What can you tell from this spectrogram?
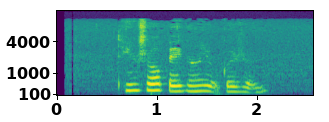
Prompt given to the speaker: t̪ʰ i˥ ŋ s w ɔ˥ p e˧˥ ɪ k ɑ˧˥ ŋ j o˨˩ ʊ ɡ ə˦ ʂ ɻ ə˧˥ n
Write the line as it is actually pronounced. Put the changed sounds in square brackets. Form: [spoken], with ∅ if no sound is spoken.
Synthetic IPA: t̪ʰ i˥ ŋ [ʂ] w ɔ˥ p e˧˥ ɪ k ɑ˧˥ ŋ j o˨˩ ʊ ɡ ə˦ [∅] ɻ ə˧˥ n

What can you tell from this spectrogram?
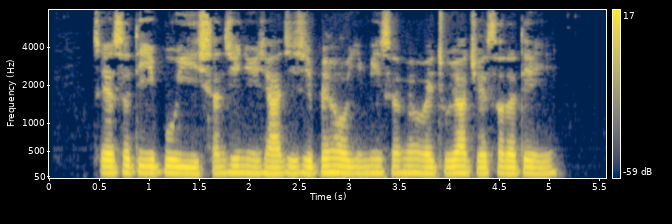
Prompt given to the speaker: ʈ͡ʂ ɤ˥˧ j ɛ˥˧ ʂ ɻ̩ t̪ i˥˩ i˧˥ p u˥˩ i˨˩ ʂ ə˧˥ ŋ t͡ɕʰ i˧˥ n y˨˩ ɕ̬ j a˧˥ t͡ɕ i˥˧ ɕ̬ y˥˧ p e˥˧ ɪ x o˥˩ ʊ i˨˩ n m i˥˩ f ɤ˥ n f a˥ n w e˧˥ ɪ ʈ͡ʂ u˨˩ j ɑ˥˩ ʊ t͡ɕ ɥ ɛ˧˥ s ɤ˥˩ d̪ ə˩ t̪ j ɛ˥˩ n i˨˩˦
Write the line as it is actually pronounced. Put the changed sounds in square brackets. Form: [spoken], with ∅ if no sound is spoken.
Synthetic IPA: ʈ͡ʂ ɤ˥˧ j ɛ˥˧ ʂ ɻ̩ t̪ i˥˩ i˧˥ p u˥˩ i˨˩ ʂ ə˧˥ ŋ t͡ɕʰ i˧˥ n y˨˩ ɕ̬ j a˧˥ t͡ɕ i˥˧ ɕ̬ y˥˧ p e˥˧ ɪ x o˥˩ ʊ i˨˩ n m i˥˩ [ʂ] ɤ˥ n f [ə˥] n w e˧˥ ɪ ʈ͡ʂ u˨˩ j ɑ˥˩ ʊ t͡ɕ ɥ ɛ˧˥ s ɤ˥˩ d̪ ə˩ t̪ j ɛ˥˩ n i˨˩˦

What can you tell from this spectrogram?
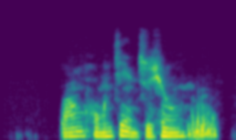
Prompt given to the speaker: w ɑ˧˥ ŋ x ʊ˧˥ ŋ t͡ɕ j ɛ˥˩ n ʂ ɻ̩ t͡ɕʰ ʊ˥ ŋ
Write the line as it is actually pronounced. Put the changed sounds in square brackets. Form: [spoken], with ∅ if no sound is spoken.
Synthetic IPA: w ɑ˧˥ ŋ x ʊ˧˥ ŋ t͡ɕ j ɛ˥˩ n [ʈ͡ʂ] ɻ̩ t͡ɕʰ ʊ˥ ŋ

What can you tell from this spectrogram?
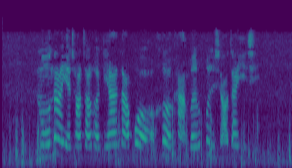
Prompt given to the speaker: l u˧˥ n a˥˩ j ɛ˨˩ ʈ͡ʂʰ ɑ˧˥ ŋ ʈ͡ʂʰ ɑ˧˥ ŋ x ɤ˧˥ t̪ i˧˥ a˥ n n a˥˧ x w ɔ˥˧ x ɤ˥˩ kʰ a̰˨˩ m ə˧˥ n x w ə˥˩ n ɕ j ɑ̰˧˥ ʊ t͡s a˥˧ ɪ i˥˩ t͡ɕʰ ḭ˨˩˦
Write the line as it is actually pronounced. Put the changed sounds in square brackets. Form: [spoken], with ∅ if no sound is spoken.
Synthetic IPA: l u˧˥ n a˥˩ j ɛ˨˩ ʈ͡ʂʰ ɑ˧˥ ŋ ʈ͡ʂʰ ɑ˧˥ ŋ x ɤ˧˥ t̪ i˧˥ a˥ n n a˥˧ x w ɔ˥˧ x ɤ˥˩ kʰ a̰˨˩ m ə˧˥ n x w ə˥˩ n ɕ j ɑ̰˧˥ ʊ t͡s a˥˧ ɪ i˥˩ t͡ɕʰ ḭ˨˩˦

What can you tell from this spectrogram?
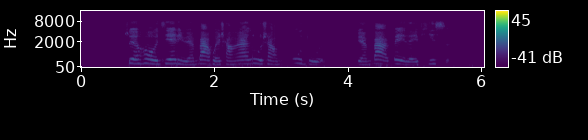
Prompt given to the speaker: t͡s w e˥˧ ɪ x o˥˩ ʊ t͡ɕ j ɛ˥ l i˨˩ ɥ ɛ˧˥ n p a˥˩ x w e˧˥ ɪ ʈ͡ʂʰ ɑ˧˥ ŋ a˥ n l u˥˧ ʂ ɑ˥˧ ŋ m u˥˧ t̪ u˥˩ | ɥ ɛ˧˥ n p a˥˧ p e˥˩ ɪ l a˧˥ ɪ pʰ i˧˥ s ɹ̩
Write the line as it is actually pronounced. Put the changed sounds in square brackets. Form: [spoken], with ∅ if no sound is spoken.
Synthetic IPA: t͡s w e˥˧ ɪ x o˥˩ ʊ t͡ɕ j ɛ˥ l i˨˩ ɥ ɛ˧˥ n p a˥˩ x w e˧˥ ɪ ʈ͡ʂʰ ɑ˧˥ ŋ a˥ n l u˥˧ ʂ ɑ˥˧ ŋ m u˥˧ t̪ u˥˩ | ɥ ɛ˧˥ n p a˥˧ p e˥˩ ɪ l [e˧˥] ɪ pʰ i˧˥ s ɹ̩

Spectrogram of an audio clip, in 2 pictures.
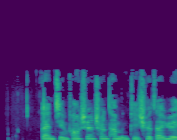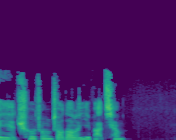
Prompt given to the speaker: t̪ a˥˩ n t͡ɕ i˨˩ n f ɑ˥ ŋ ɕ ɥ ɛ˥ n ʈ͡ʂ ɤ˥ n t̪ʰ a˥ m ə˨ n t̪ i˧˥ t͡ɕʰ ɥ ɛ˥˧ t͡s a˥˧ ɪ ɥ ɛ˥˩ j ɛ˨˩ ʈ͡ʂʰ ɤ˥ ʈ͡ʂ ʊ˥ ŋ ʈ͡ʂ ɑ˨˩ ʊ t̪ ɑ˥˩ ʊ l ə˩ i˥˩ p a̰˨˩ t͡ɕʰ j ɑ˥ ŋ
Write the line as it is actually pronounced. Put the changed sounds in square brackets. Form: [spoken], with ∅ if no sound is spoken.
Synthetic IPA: t̪ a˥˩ n t͡ɕ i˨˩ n f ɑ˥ ŋ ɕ ɥ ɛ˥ n [ʈ͡ʂʰ] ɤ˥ n t̪ʰ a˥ m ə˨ n t̪ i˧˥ t͡ɕʰ ɥ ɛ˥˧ t͡s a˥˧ ɪ ɥ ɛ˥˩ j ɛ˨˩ ʈ͡ʂʰ ɤ˥ ʈ͡ʂ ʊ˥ ŋ ʈ͡ʂ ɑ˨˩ ʊ t̪ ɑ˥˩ ʊ l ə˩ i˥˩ p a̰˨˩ t͡ɕʰ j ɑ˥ ŋ

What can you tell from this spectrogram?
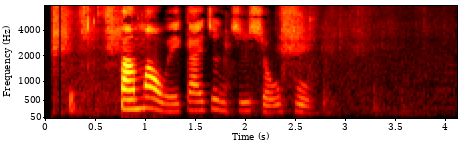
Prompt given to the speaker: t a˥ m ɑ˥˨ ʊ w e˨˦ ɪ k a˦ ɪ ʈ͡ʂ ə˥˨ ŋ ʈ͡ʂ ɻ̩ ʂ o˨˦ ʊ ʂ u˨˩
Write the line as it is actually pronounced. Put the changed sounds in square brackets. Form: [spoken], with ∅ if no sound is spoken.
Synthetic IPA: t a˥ m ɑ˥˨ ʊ w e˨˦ ɪ k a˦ ɪ ʈ͡ʂ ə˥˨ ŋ ʈ͡ʂ ɻ̩ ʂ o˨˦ ʊ [f] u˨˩

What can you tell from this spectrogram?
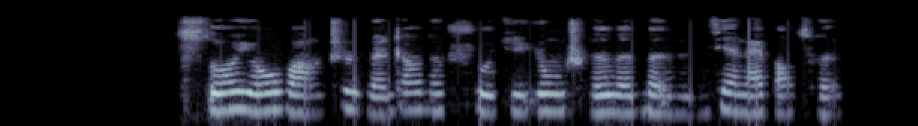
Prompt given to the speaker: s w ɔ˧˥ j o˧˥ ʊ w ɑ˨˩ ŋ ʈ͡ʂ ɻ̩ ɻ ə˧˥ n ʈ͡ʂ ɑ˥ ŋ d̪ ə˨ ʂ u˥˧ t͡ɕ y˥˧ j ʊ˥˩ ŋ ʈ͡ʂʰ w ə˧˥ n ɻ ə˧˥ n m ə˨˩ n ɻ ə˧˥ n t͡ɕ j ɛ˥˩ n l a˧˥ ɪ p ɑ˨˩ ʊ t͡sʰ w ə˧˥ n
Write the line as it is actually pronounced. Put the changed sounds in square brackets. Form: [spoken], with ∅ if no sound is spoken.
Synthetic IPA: s w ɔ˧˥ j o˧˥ ʊ w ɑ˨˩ ŋ ʈ͡ʂ ɻ̩ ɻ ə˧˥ n ʈ͡ʂ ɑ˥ ŋ d̪ ə˨ ʂ u˥˧ t͡ɕ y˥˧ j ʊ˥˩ ŋ ʈ͡ʂʰ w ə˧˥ n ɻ ə˧˥ n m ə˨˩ n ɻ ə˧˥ n t͡ɕ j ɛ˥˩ n l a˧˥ ɪ p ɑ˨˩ ʊ t͡sʰ w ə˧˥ n

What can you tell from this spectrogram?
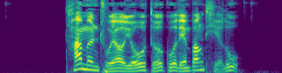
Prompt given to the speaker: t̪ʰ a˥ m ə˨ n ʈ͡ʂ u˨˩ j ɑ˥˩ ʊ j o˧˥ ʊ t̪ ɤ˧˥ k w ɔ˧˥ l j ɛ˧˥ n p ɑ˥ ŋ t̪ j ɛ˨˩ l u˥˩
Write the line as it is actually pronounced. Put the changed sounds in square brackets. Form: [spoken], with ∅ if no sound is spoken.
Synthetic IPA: t̪ʰ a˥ m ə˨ n ʈ͡ʂ u˨˩ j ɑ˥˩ ʊ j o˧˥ ʊ t̪ ɤ˧˥ k w ɔ˧˥ l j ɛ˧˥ n p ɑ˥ ŋ [t̪ʰ] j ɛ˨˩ l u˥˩

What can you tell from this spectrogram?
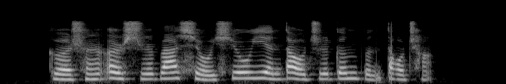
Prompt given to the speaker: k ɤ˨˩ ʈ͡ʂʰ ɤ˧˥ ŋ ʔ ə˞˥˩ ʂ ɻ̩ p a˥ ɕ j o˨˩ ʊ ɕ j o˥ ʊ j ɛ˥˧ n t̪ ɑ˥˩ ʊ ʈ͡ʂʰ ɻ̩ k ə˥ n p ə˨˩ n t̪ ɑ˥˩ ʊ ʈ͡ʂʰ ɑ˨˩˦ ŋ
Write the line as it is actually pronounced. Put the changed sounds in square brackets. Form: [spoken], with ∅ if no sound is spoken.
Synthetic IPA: k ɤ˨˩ ʈ͡ʂʰ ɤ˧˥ ŋ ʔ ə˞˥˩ ʂ ɻ̩ p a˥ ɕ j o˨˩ ʊ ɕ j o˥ ʊ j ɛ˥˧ n t̪ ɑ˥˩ ʊ [ʈ͡ʂ] ɻ̩ k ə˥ n p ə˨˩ n t̪ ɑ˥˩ ʊ ʈ͡ʂʰ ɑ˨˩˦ ŋ

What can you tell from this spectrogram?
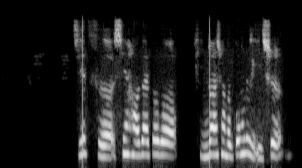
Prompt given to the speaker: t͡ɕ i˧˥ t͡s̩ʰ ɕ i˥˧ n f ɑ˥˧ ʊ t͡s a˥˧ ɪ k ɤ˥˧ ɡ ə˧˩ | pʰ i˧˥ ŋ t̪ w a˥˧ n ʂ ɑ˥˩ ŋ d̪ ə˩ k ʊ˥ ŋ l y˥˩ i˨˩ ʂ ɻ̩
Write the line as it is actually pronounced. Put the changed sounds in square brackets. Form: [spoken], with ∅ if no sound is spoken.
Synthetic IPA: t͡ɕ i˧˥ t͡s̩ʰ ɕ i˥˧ n [x] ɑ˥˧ ʊ t͡s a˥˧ ɪ k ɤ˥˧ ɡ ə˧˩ | pʰ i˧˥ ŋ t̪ w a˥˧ n ʂ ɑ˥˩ ŋ d̪ ə˩ k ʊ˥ ŋ l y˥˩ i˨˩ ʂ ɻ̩

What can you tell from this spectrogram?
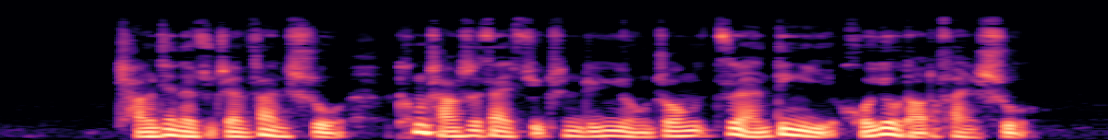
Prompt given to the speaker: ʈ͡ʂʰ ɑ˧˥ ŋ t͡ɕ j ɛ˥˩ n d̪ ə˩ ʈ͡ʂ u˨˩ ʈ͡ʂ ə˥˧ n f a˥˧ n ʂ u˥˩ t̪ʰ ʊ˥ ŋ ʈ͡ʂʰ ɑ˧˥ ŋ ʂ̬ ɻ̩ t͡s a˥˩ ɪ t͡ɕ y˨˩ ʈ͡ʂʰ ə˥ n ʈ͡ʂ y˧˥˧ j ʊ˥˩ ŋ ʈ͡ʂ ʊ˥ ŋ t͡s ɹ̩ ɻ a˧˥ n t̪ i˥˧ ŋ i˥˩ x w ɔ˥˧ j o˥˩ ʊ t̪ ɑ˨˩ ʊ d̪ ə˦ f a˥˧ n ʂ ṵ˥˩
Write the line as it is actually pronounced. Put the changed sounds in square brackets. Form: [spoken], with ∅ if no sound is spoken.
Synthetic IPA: ʈ͡ʂʰ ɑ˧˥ ŋ t͡ɕ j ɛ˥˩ n d̪ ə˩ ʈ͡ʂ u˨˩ ʈ͡ʂ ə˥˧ n f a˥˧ n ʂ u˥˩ t̪ʰ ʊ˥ ŋ ʈ͡ʂʰ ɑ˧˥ ŋ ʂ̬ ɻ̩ t͡s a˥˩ ɪ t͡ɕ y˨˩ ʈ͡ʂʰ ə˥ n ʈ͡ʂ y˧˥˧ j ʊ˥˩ ŋ ʈ͡ʂ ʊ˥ ŋ t͡s ɹ̩ ɻ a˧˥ n t̪ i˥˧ ŋ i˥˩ x w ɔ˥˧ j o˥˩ ʊ t̪ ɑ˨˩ ʊ d̪ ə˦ f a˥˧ n ʂ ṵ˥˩

